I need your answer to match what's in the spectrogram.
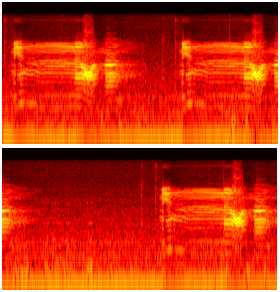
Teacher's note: Kemudian huruf idgham bi gunnah ditasydidkan, ditahan kira-kira 2 ketukan dan disertai dengan sengau.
